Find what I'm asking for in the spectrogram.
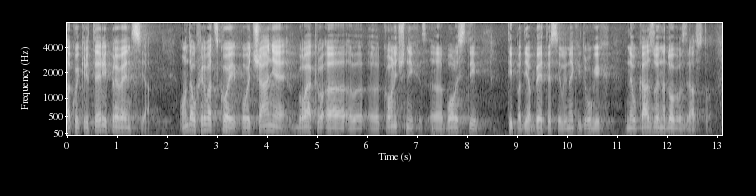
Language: Croatian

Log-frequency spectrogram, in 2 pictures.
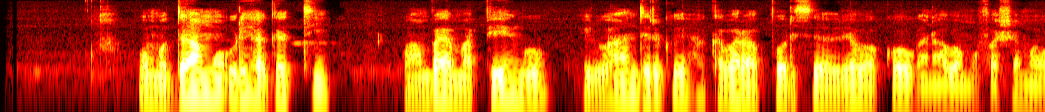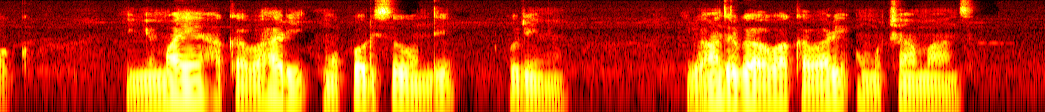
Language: Kinyarwanda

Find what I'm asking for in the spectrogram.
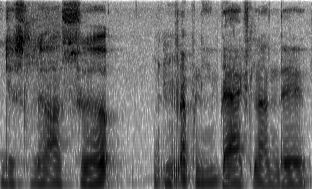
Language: Dogri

